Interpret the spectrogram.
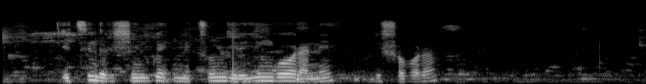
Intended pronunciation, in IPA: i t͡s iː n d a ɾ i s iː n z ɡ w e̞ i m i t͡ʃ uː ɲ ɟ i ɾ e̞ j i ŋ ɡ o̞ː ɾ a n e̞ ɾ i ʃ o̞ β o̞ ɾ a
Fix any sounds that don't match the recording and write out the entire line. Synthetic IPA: i t͡s iː n d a ɾ i ʃ iː n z ɡ w e̞ i m i t͡ʃ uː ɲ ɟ i ɾ e̞ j i ŋ ɡ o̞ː ɾ a n e̞ ɾ i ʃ o̞ β o̞ ɾ a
